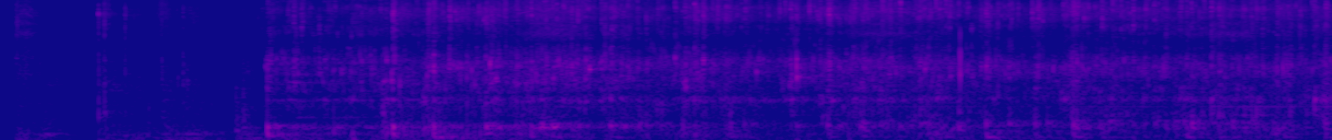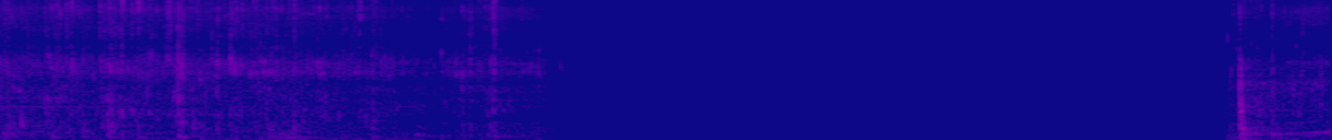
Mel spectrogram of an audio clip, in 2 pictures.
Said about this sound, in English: So let me pour the last one in and finish with this.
